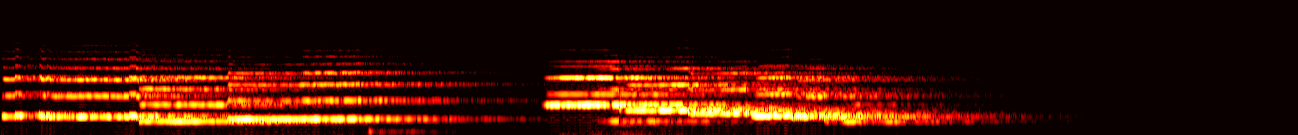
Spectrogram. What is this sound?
Instrument samples > Wind
A silver flute melody played by RJ Roush and recorded at Studio CVLT in Arcata, CA. Processed in Reaper using Raum and Fab Filter vsts.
